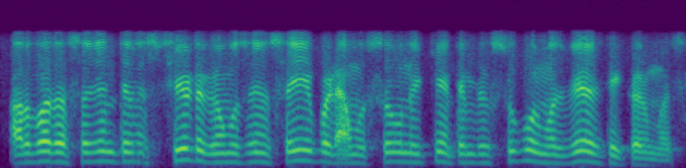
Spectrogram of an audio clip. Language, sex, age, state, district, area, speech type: Kashmiri, male, 18-30, Jammu and Kashmir, Budgam, rural, conversation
